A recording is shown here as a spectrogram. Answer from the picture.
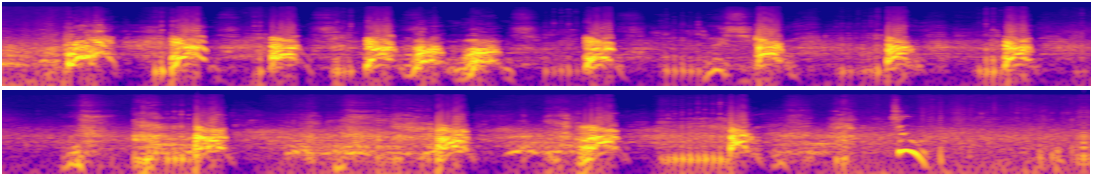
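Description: A dog barking repeatedly at the helper, about two loud, sharp barks a second, in a Schutzhund bark-and-hold: the dog is barking to demand the prey (ball or sleeve) that the helper is blocking.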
